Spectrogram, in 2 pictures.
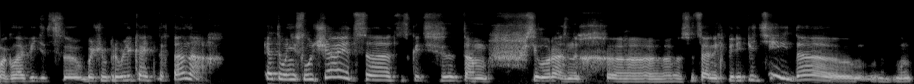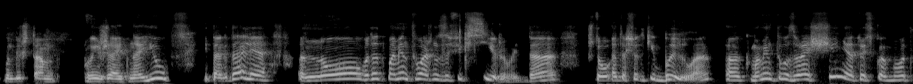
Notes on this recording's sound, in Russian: в зуме, приносим извинения за качество звука!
